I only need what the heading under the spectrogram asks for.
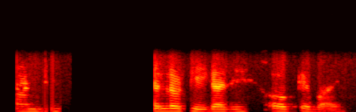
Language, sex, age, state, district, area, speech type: Punjabi, female, 45-60, Punjab, Gurdaspur, rural, conversation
